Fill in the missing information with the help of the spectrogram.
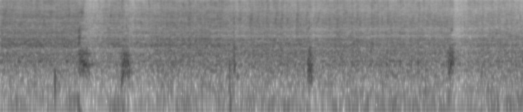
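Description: Vegetables sizzling and hissing steadily in a cast-iron Dutch oven as strained tomatoes (passata) are poured in from a carton, with a few short glugs from the pouring.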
